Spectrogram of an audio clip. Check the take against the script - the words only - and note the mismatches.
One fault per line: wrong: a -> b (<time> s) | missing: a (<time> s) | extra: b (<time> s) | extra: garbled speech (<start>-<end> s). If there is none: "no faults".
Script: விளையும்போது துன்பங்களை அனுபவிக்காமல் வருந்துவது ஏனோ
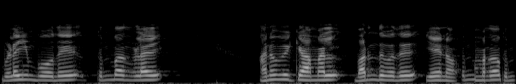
extra: garbled speech (4.6-5.2 s)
